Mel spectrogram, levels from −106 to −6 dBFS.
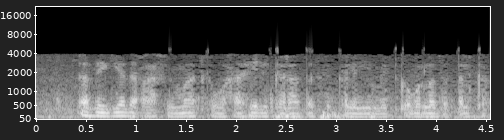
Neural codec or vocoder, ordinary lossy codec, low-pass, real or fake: none; AAC, 16 kbps; 14.4 kHz; real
